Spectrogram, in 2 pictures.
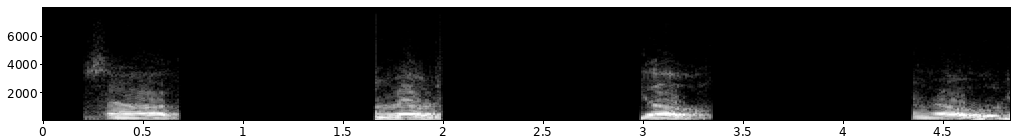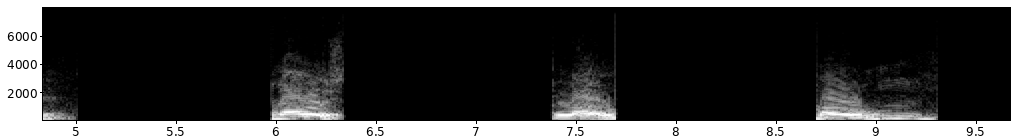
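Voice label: kent staples male goat, accents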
